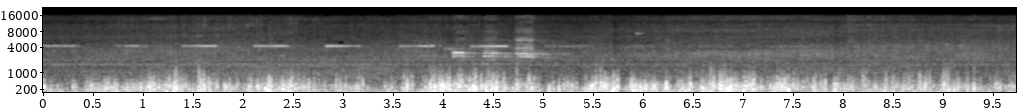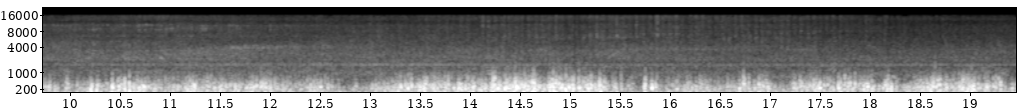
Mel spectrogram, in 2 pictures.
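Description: Motorbike engines hum and buzz along a busy street.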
